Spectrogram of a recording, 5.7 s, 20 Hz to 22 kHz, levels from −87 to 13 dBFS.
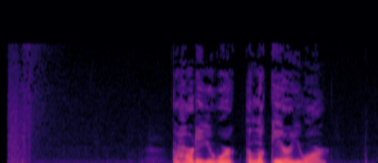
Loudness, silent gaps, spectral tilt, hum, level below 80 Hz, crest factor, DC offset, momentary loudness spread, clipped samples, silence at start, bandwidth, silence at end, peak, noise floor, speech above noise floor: -26 LUFS; none; -7 dB/octave; none; -76 dBFS; 20 dB; under 0.1%; 15 LU; under 0.1%; 2.6 s; 16 kHz; 0.8 s; -8 dBFS; -67 dBFS; 42 dB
